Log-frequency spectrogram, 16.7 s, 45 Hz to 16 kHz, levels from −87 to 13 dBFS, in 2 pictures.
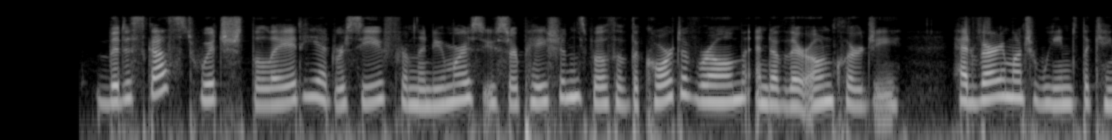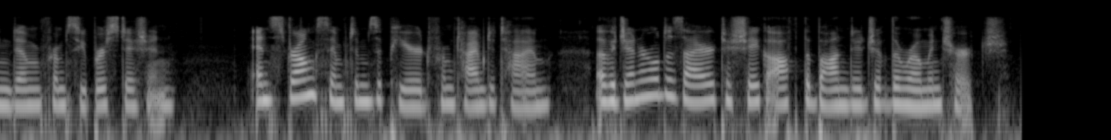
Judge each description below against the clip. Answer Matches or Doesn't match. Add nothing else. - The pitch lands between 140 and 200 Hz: Doesn't match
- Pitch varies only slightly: Doesn't match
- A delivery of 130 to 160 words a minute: Doesn't match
